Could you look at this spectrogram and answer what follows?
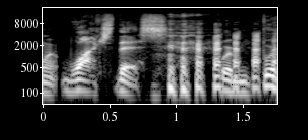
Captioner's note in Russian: Lex смеётся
